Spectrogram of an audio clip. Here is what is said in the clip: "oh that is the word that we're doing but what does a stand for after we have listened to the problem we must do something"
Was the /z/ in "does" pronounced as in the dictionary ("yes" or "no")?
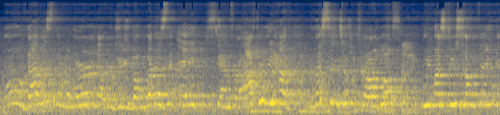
yes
